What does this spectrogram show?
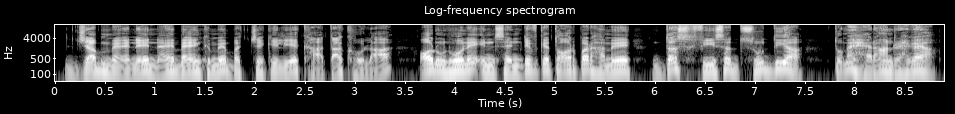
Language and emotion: Urdu, surprised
